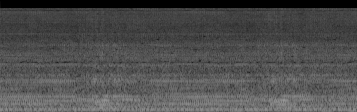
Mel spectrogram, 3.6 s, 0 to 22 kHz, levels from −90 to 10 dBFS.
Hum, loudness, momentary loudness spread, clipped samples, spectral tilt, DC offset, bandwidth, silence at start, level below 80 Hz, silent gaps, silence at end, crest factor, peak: none; -35 LUFS; 2 LU; under 0.1%; -4 dB/octave; under 0.1%; 16 kHz; 0 s; -50 dBFS; none; 0 s; 14 dB; -22 dBFS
